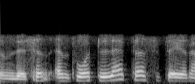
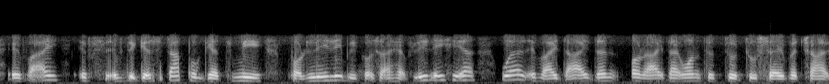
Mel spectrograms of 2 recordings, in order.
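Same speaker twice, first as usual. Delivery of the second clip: ordinary delivery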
